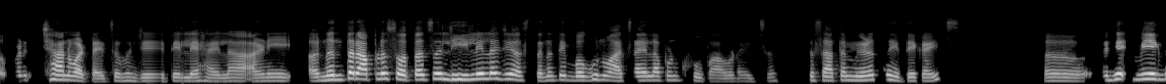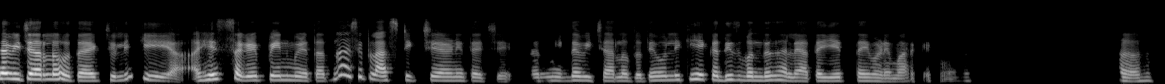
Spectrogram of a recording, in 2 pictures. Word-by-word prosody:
पण 415 Hz, -, -8 dB, 0.2 s
छान 215 Hz, -3 st, +4 dB
वाटायचं, 165 Hz, -4 st, -2 dB
म्हणजे 155 Hz, -1 st, -8 dB
ते 160 Hz, -1 st, -5 dB
लिहायला. 155 Hz, -2 st, -5 dB
आणि 165 Hz, +2 st, -4 dB, 0.2 s
अ, 165 Hz, -, -1 dB
नंतर 215 Hz, +6 st, +5 dB
आपलं 250 Hz, +1 st, +7 dB
स्वतःचं 225 Hz, +1 st, +4 dB
लिहिलेलं 240 Hz, +3 st, +5 dB
जे 245 Hz, 0 st, +2 dB
असतं 195 Hz, -4 st, -3 dB
ना, 195 Hz, -, -4 dB
ते 210 Hz, -, 0 dB
बघून 210 Hz, +4 st, -1 dB
वाचायला 190 Hz, +2 st, -1 dB
पण 200 Hz, 0 st, -7 dB
खूप 160 Hz, -4 st, -12 dB
आवडायचं. 145 Hz, +2 st, -13 dB, 0.4 s
तसं 185 Hz, 0 st, -3 dB
आता 180 Hz, +2 st, -2 dB
मिळत 195 Hz, +3 st, -2 dB
नाही 200 Hz, -5 st, 0 dB
ते 165 Hz, -, -1 dB
काहीच. 165 Hz, +8 st, -4 dB, 1.1 s
अ, -, -, -5 dB
म्हणजे 170 Hz, +8 st, 0 dB, 0.2 s
मी 245 Hz, -, +4 dB
एकदा 250 Hz, +2 st, +10 dB
विचारलं 235 Hz, -1 st, +6 dB
होतं 180 Hz, -6 st, +2 dB
ॲक्चुअली, 175 Hz, +4 st, -1 dB
की 195 Hz, -, -2 dB
अ, -, -, -5 dB, 0.2 s
हेच 230 Hz, +4 st, +3 dB
सगळे 190 Hz, +1 st, +2 dB
पेन 200 Hz, 0 st, +1 dB
मिळतात 175 Hz, -4 st, -4 dB
ना, 435 Hz, 0 st, -2 dB
असे 360 Hz, -2 st, -4 dB
प्लास्टिक 195 Hz, -5 st, -2 dB
चे 185 Hz, -, -2 dB
आणि 175 Hz, 0 st, -4 dB
त्याचे. 145 Hz, -5 st, -10 dB, 0.2 s
तर 165 Hz, 0 st, -10 dB
मी 175 Hz, 0 st, -8 dB
एकदा 170 Hz, +3 st, -5 dB
विचारलं 170 Hz, -2 st, -5 dB
होतं, 155 Hz, -2 st, -7 dB
ते 185 Hz, -, -3 dB
बोलले, 195 Hz, +2 st, -4 dB
की 240 Hz, -, -4 dB
"हे 235 Hz, -, +3 dB
कधीच 205 Hz, +1 st, -3 dB
बंद 190 Hz, -1 st, -2 dB
झालंय, 190 Hz, -5 st, -3 dB
आता 155 Hz, +2 st, -6 dB
येत 165 Hz, +1 st, -4 dB
नाही" 165 Hz, -1 st, -3 dB
म्हणे, 155 Hz, -3 st, -7 dB
"मार्केटमध्ये." 80 Hz, -, -18 dB, 1.5 s
हां. 155 Hz, -3 st, -5 dB
हं, 170 Hz, +1 st, -15 dB
185 Hz, 165 wpm, -21 LUFS, 165-215 Hz, 1.5 s, एकदा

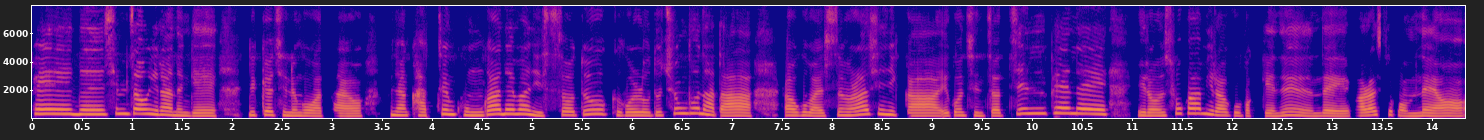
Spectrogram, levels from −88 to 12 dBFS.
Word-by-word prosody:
팬의 320 Hz, -2 st, +4 dB
심정이라는 300 Hz, -9 st, +1 dB
게 195 Hz, 0 st, -1 dB, 0.3 s
느껴지는 240 Hz, -4 st, -1 dB
것 200 Hz, -, -1 dB
같아요. 185 Hz, -1 st, -2 dB, 0.3 s
"그냥 240 Hz, -2 st, +1 dB
같은 295 Hz, +7 st, 0 dB
공간에만 300 Hz, +6 st, +2 dB
있어도 250 Hz, +8 st, -2 dB
그걸로도 225 Hz, -1 st, -2 dB
충분하다"라고 225 Hz, -, 0 dB
말씀을 230 Hz, +4 st, -1 dB
하시니까 255 Hz, -10 st, +1 dB
이건 225 Hz, +3 st, -2 dB
진짜 205 Hz, -1 st, -3 dB
찐팬의 355 Hz, -2 st, +2 dB, 0.3 s
이런 215 Hz, -1 st, 0 dB
소감이라고 315 Hz, -, 0 dB
밖에는 190 Hz, +1 st, -4 dB
네 180 Hz, -2 st, 0 dB
말 210 Hz, +1 st, +1 dB
할 245 Hz, -, +4 dB
수가 255 Hz, -5 st, -6 dB
없네요. 185 Hz, 0 st, 0 dB
230 Hz, 290 characters per minute, -22 LUFS, 200-310 Hz, 0.3 s, 팬의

